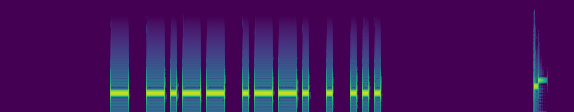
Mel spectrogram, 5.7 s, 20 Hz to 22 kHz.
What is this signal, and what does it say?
Morse code, heard as a keyed tone, about 20 wpm, 700 Hz. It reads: TYPES
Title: ES:S Suffix - Top 100 Words with Base Words 20wpm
